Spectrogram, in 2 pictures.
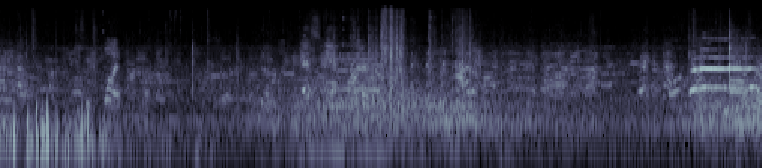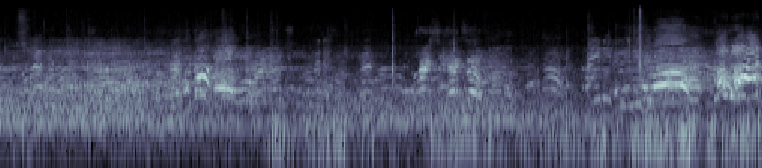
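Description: Young women players call out to one another across the field.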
